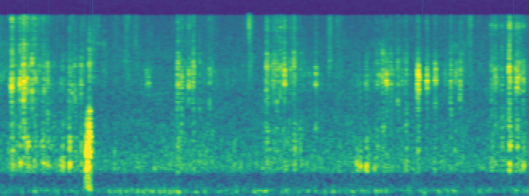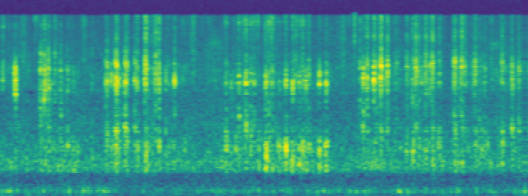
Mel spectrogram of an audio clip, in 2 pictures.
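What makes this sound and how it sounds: A thin wooden stylus held in the fingertips scratches repeated short strokes into a flat page of black-coated scratch-art paper with a gold underlayer, bound in a book. The sound is a quiet, dry, bright scratching in clustered bursts, with almost no low end and one sharper tick near the start.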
